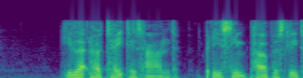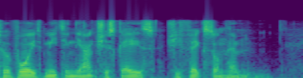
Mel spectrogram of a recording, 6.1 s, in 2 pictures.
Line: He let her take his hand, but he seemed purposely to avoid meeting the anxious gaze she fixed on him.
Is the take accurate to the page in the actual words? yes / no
yes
